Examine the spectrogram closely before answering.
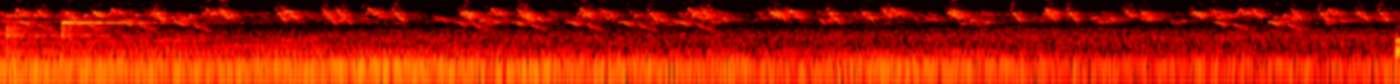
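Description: Many small birds chirping: a dense, overlapping run of short, quick, downward-sliding chirps, several a second, over a low steady rumble. Instrumental music fades out in the first second.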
